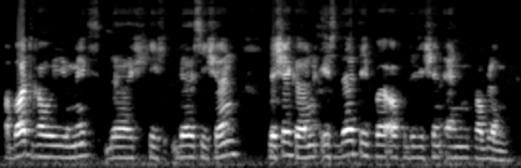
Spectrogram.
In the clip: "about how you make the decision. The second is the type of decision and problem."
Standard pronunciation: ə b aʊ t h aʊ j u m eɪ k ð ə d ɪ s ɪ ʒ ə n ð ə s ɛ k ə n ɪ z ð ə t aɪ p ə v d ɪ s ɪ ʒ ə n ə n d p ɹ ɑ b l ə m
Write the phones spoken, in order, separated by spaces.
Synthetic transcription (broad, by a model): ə b aʊ t h aʊ j u m eɪ k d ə d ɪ s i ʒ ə n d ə ʃ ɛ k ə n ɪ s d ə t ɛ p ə f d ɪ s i ʃ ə n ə n p ɹ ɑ b l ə m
